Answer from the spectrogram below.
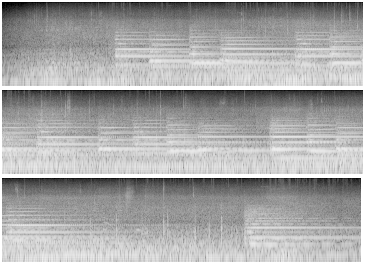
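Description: The Big Ben clock tower bell at the Houses of Parliament in London rings out a steady sequence of loud, resonant chimes, the tones overlapping and sustaining over a constant low rumble of traffic noise.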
